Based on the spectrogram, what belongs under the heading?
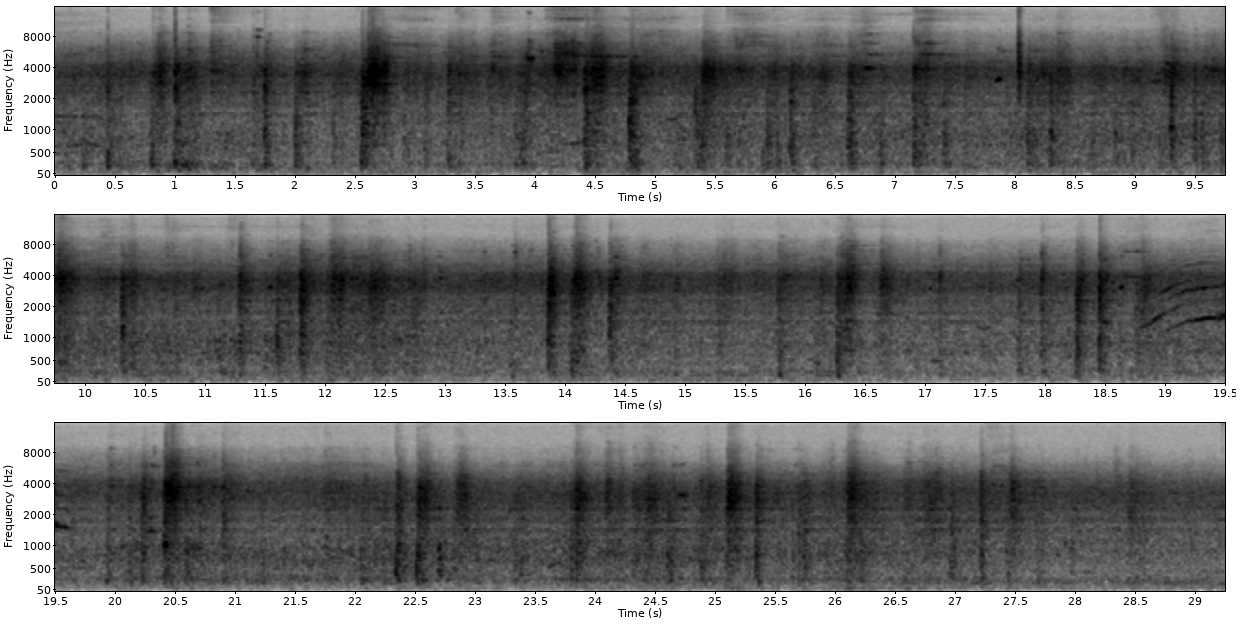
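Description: Pakistan Railways express passenger train in motion, heard from an open coach window: a steady running rumble, with the wheels clacking sharply and irregularly over rail joints.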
